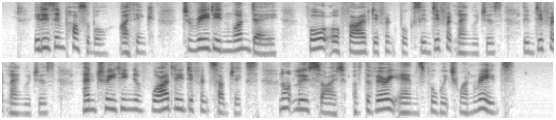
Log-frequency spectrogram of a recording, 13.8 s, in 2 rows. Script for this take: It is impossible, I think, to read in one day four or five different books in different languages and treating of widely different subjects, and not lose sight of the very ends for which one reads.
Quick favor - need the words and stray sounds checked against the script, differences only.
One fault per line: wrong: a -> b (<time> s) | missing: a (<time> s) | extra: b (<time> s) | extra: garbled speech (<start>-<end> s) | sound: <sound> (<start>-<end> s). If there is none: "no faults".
extra: in different languages (6.5 s)
missing: and (10.1 s)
